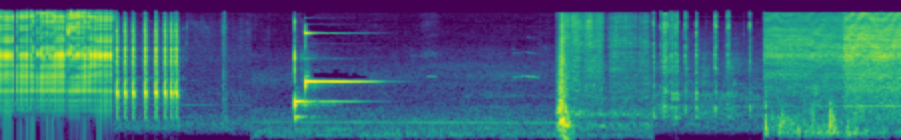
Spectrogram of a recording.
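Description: A sharp metallic ding about two seconds in that rings briefly at several clear pitches. A short thump follows about four seconds in, with rapid clicking and hiss near the start and a burst of hiss near the end.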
